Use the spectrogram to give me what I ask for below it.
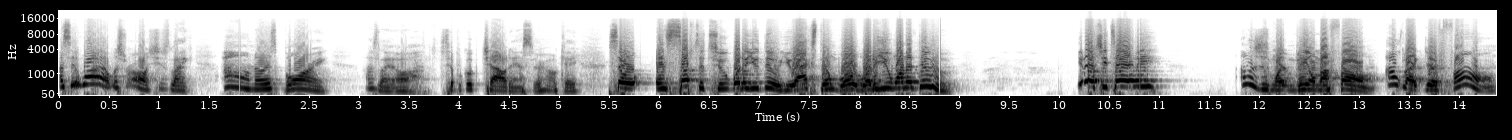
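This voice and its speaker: Over a quiet background, a high-pitched man talks fairly quickly with very wide pitch swings. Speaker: pastor. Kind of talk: sermon. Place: church.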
